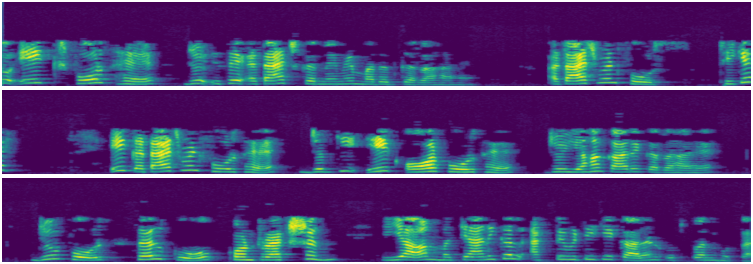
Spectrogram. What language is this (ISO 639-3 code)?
hin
